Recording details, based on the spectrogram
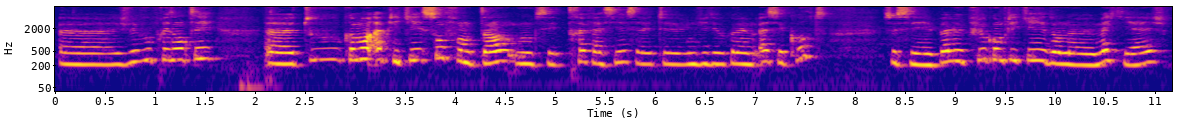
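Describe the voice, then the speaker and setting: A young woman with a hoarse, cold-roughened voice, hesitantly talking through a makeup tutorial. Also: on the high side, fairly even intonation, dark tone, distant mic. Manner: hesitant, many pauses and restarts. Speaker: beauty vlogger. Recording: echoey room, away from the mic.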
